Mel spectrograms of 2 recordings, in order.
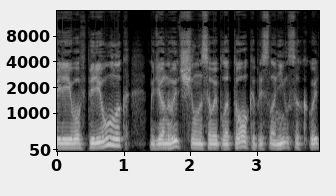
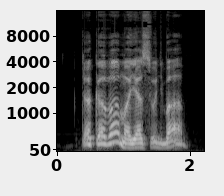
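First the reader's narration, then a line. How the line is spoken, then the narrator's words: Sobbing yet elegant exclamation. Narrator (Russian): воскликнул мистер Микбер, непритворно всхлипывая, однако не без оттенка была элегантности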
